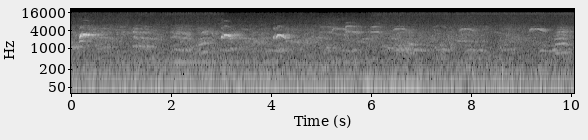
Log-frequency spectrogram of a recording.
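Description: Many birds calling with short, overlapping chirps. Three louder calls stand out: one at the very start, one about three seconds in and one about four seconds in.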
